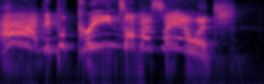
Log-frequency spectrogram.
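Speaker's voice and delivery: very high, frantic, panicky, freaking-out voice. Imitating Bubba freaking out in a drive-thru: imitating Bubba freaking out. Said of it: "freaking out in the drive-thru".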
